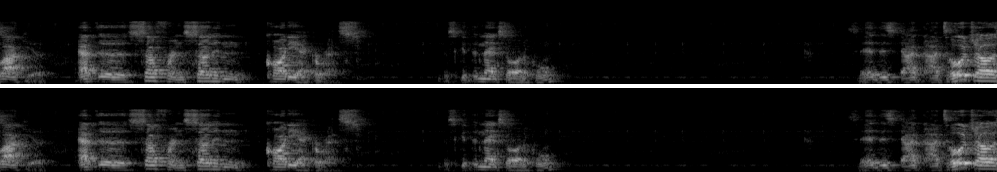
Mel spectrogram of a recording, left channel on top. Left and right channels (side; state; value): both; normal; correlation 0.85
